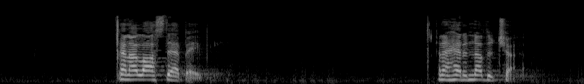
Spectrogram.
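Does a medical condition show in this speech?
No.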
